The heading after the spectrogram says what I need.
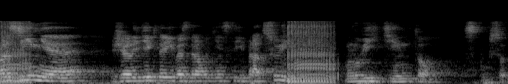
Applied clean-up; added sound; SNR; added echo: none; Drill; 7 dB; reverberation time 0.3 s.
